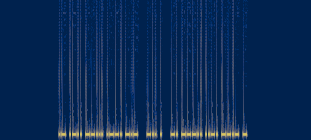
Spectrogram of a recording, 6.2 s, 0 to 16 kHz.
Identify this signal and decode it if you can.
Morse code, heard as a keyed tone, about 46 wpm, 700 Hz. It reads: AL7PK DE N8FQT
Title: USA Callsign DE Callsign - 5 Characters - 45wpm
